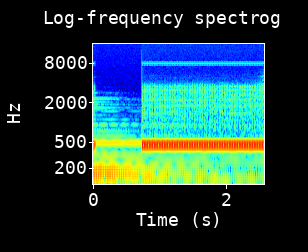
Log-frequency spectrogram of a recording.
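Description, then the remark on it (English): A telephone rings with an incoming call from an unlisted number, a loud, steady electronic tone that shifts slightly in pitch just after it begins, then holds evenly throughout, with no voices present. “But just before everyone was ready to leave for the day, we received a call from an unlisted telephone number. Our new summer intern answered the phone.”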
